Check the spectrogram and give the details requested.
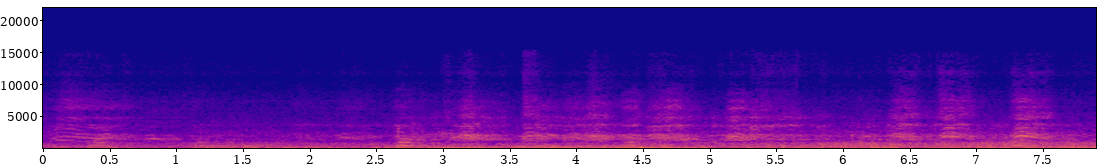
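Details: Many crows in Los Angeles calling together: scattered harsh, raspy caws overlapping in loose bursts, strongest in the middle and near the end, over a constant low rumble.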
